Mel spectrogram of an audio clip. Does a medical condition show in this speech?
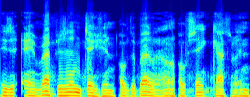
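Yes: motor neuron disease.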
